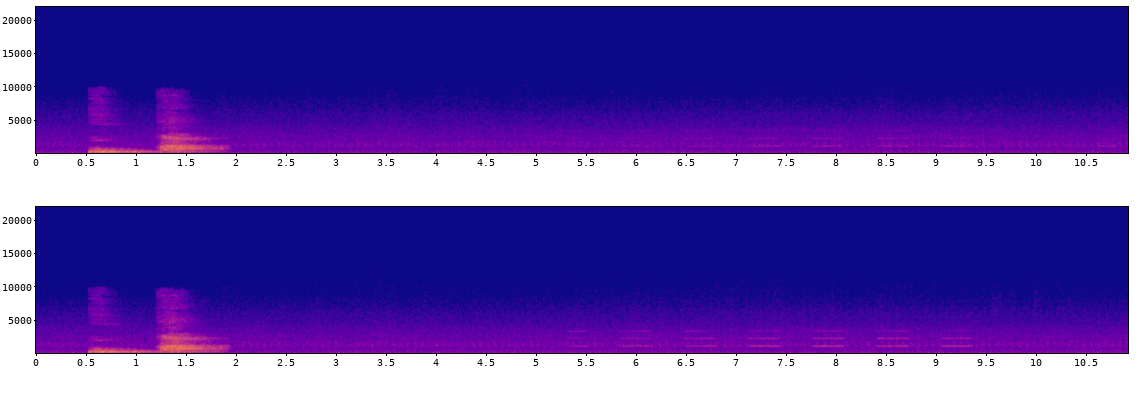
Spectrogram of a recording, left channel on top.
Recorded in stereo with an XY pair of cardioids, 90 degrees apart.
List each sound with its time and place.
0.5 s a shout: 20° left, 0.5 m; by 1.9 s 40° right, 0.8 m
